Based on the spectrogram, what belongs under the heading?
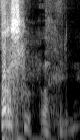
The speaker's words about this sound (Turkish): İkinci defa hapşırdın değil mi bugün? Bir de arada hapşırdın.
